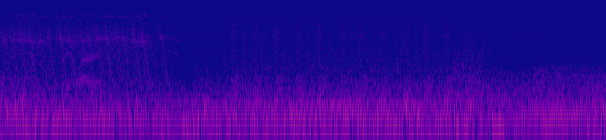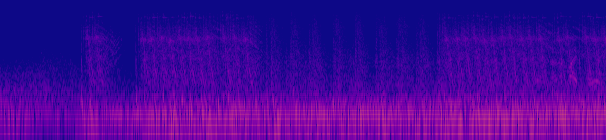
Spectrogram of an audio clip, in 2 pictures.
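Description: Video game gunfire rattles in rapid bursts throughout, with a brief lull before dense automatic fire returns, loud and continuous, with talk mixed under it.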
